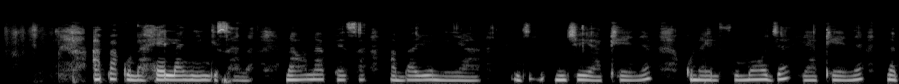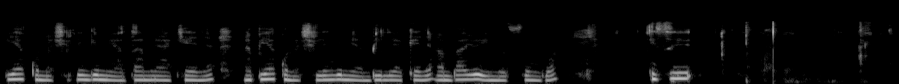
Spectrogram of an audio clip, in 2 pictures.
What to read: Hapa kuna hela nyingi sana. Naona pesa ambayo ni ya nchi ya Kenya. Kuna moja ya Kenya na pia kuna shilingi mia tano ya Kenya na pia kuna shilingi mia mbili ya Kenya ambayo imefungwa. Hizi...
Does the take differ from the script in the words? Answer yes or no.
yes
